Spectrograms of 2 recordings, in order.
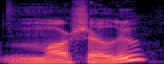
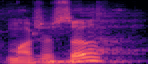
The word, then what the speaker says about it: Marchessault: Up next, we have Marchalou at 320 pounds opener. I definitely butchered your last name. Marchessault? Marchessault.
